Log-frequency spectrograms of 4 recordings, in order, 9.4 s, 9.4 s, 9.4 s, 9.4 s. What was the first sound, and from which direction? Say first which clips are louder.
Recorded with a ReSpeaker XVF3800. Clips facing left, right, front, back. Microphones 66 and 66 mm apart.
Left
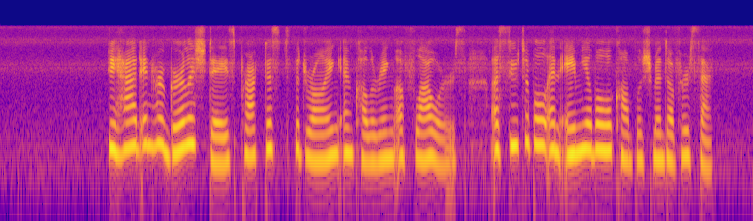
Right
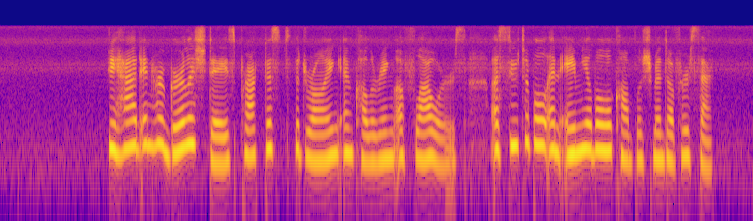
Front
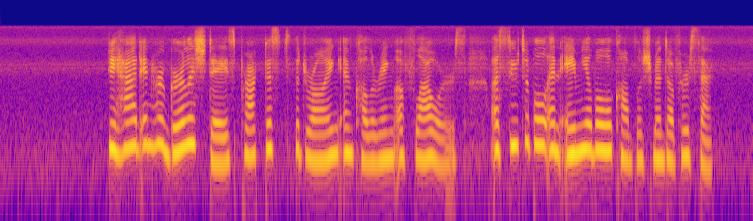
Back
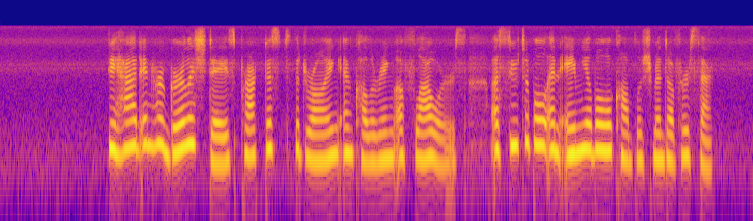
A woman speaking: right 1 dB, back 4 dB; 160° right.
